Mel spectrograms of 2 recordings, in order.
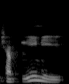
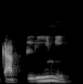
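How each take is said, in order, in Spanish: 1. La palabra empieza con sonido ch. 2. La palabra empieza con sonido k. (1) "la tienes que pronunciar así" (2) "no usas como en latín que tendrías que ser Caplini"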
